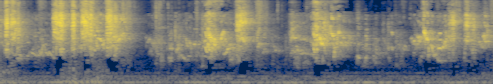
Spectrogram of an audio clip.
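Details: Singing budgerigars at play: repeated bursts of harsh, buzzy chirps and scratchy warbling, each lasting under a second and separated by brief quieter gaps.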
